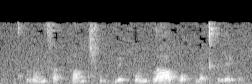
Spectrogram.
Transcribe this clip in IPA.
kʰ r o˦˥ n s a˨˩ k̚ f a˦˥ m t͡ɕʰ u˦˥ k̚ b e˦˥ ʔ f o˦˥ n p l aː˥˩ b ɔ˦˥ ʔ p i˨˩ a̯ kʰ r e˦˥ ʔ

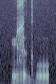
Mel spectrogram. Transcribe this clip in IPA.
y ɮ ɯ ɡʱ u

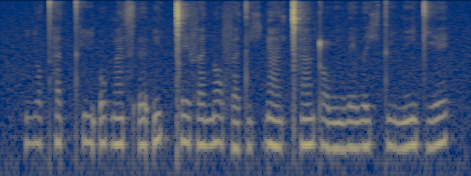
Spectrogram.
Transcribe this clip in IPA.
ʎ ɔ t̪ʰ æ t t̪ʰ i ʔ o b æ̃ s ʔ ɘ ʔ ĩ t ǀ e f æ n ɔ f æ t i ç ɠ æ̃ ǀʰ æ̃ ʈ ɔ w ĩ w e w ɘ ç t̪ i n̪ ĩ tʲ e

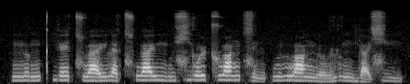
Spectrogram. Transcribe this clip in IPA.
n̪ ɤ˧˥ ŋ pʰ j ɛ˥ t͡s w a˧˥ ɪ̯ l ä˧ t͡sʰ w a˥ ɪ̯ m u˧˥ ɕ j o˥ ʊ̯ ʈ͡ʂ w ɑ˥ ŋ t͡s ə̰˨˩ n p u˧˥ l w ɑ˥˩ ŋ l o˩ ʊ̯ ɻ ʊ˥˩ ŋ j ä̰˨˩ ɕ i˥˩

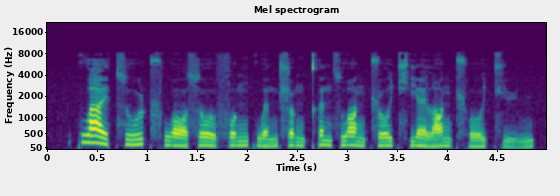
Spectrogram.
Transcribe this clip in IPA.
k w a˥˩ ɪ̯ t͡s u˧˥ ʈ͡ʂʰ w ɔ˨˩ s o˥˩ ʊ̯ f ɤ˥ ŋ k w ə˧˥ n ʂ ɤ˥˧ ŋ kʰ ə˥˧ n s w ɑ˥˩ ŋ ʈ͡ʂ o˥ ʊ̯ t͡ɕʰ j ɛ˥˩ l ɑ˥ ŋ ʈ͡ʂʰ o˧˥ ʊ̯ t͡ɕ y˨˩˦ n

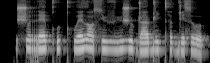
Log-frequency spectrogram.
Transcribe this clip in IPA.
ʃ ʊ r ɛ kʷʼ ɪ kʷʰ ɛ ð ɔ s y v y ʒ y ɖ a ɖ i t̪ʰ ə ɡ ɪ s ʊ

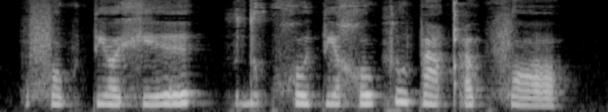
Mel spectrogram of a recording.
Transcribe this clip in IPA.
f ɒ kʷ pʲ ɒ xʲ e | d u kʷ χ u pʲ e χ u kʷ ɾ i p æ qʼ e kʷ f ɒ

